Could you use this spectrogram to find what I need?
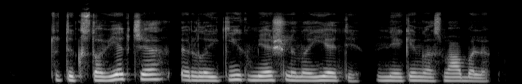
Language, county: Lithuanian, Tauragė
